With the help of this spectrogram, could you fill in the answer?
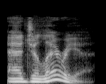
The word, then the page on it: adularia: British English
